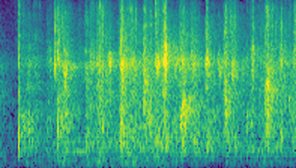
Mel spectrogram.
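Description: A group of people applauding, many irregular hand claps that start abruptly just after the start.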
